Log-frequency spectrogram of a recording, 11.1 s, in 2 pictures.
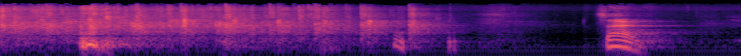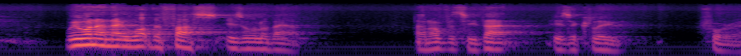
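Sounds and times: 
audience applause: 0.0 - 3.5
speech: 3.0 - 3.2, 4.5 - 5.0, 6.1 - 7.9, 8.7 - 11.1.

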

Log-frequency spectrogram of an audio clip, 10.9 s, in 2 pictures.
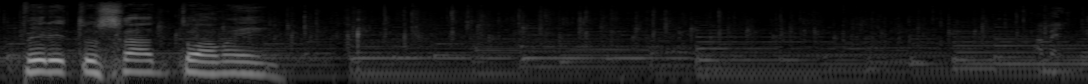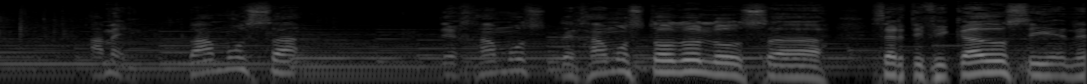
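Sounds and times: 
audience applauding loudly: 0.0 - 7.0
sustained keyboard chords: 0.0 - 10.8
speech: 0.1 - 1.5, 6.0 - 10.8.

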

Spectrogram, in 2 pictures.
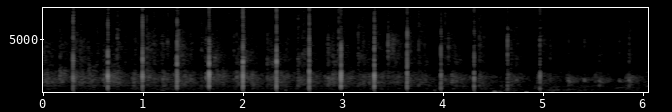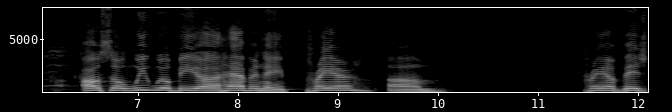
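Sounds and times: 
audience applause: 0.0 - 6.5
speech: 6.5 - 10.2, 11.5 - 12.1.

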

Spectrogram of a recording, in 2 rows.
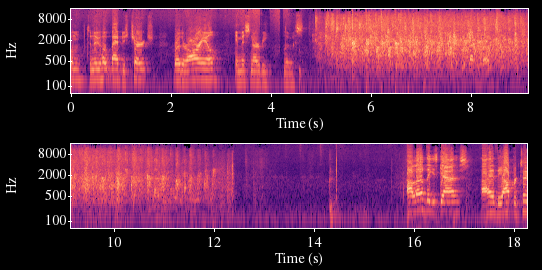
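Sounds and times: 
speech: 0.0 - 4.7, 15.9 - 18.2
audience clapping: 4.8 - 12.4.

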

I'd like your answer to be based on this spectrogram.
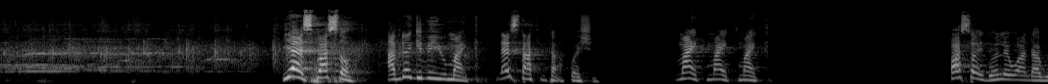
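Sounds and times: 
church congregation clapping on the pastor's request: 0.0 - 5.5
speech: 2.8 - 6.1, 6.8 - 7.8, 9.5 - 10.4.

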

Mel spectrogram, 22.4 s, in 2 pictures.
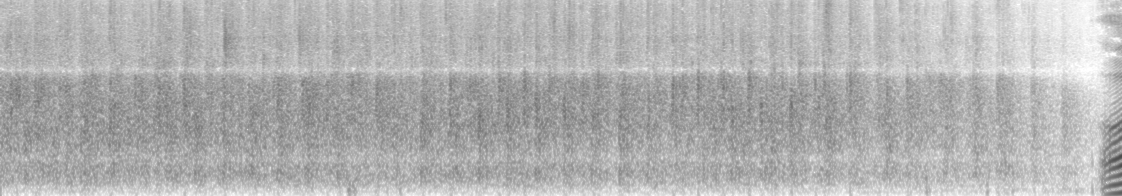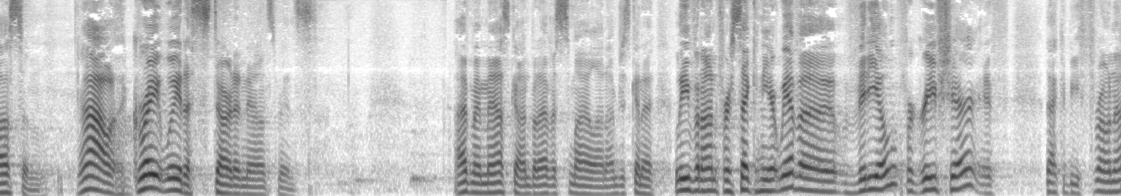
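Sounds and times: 
audience applause: 0.0 - 10.8
speech: 11.1 - 14.4, 15.8 - 22.4.

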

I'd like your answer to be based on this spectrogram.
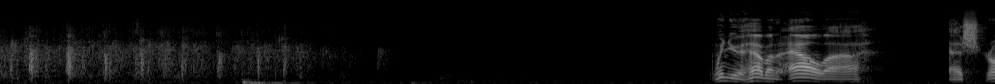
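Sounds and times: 
audience clapping hands: 0.0 - 4.1
speech: 7.2 - 8.8, 9.6 - 9.9.

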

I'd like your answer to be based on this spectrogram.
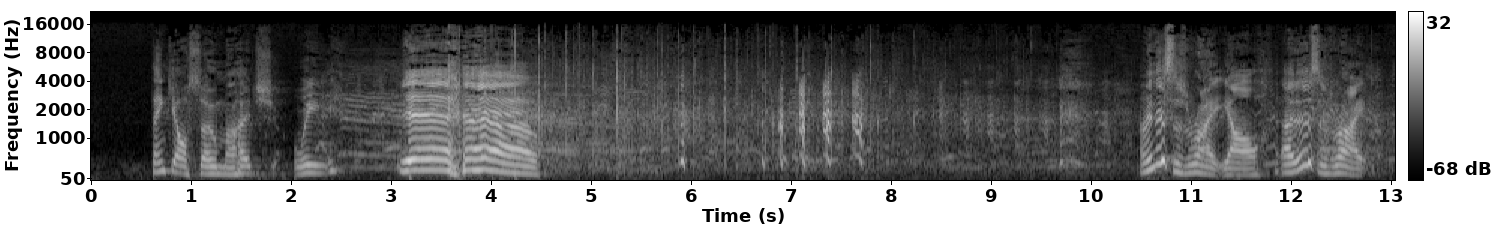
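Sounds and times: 
speech: 0.6 - 4.7, 10.5 - 12.9
audience cheering: 2.3 - 9.8
laughter: 2.3 - 13.0
audience applause: 3.1 - 10.3.

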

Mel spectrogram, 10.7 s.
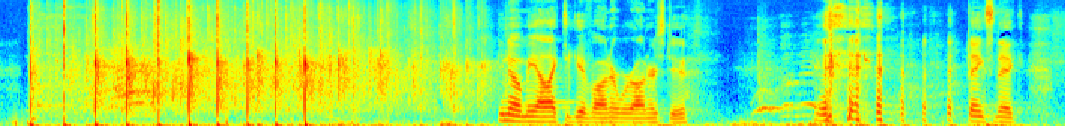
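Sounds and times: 
audience hand clap applause: 0.0 - 5.4
speech: 5.0 - 7.1, 8.1 - 10.5
laughter: 7.6 - 10.2.

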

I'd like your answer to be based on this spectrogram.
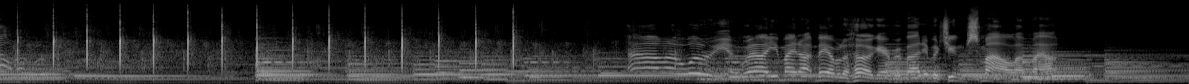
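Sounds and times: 
congregation clapping hands during church worship: 0.0 - 7.5
church worship music: 0.0 - 11.8
speech: 7.8 - 10.7.

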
